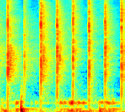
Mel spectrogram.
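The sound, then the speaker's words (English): Hands clap in a quick, steady rhythm, about eight or nine sharp claps in under two seconds, fairly loud, with no talking over them. “Let's clap it up.”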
